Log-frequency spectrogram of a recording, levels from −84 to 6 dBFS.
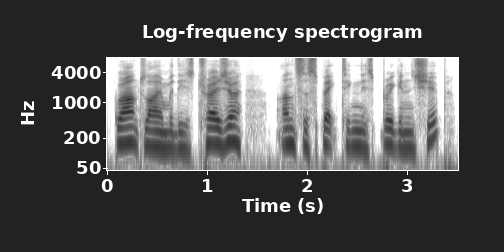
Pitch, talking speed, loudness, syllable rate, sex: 145 Hz, 135 wpm, -20 LUFS, 5.5 syllables/s, male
